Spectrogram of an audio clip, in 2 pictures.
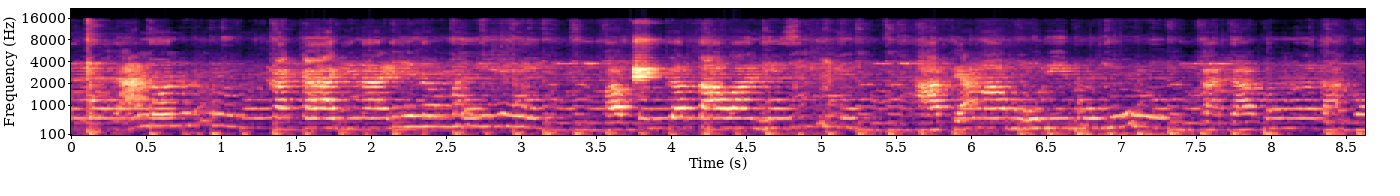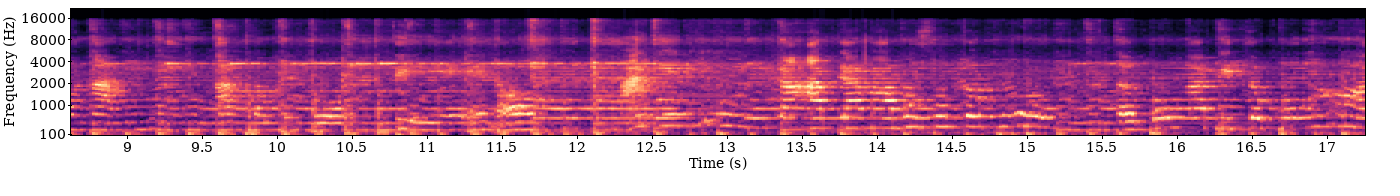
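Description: Maguindanaon dayunday song: a voice singing a wavering, ornamented melody over a fast, steady strummed acoustic guitar.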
